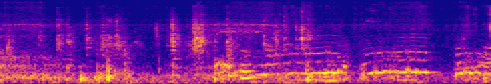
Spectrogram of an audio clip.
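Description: Hens cluck and murmur while eating a new feed ration, several birds close by giving short, irregular clucks and soft rising calls, with pecking and scratching noises between them.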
